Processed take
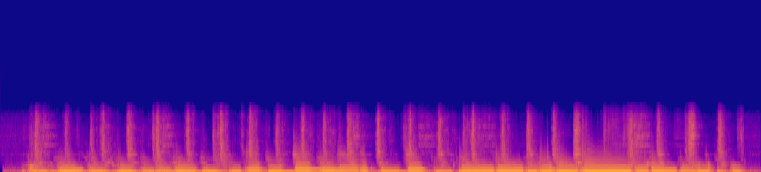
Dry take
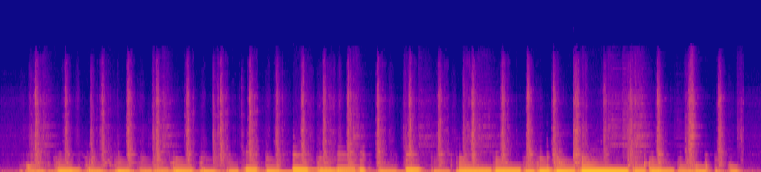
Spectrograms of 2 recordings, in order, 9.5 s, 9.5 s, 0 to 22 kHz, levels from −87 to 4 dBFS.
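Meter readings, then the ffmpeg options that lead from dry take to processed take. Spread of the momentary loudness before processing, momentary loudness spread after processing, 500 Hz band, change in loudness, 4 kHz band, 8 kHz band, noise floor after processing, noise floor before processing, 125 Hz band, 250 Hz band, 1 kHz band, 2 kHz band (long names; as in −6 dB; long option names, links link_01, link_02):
11 LU, 6 LU, −3.5 dB, −3.0 dB, −0.5 dB, −3.0 dB, −37 dBFS, −40 dBFS, −3.0 dB, −2.5 dB, −0.5 dB, −1.5 dB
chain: -filter_complex "[0:a]aresample=16000,asoftclip=type=tanh:threshold=-18dB,aresample=44100,acrossover=split=1600[link_01][link_02];[link_01]adelay=30[link_03];[link_03][link_02]amix=inputs=2:normalize=0,volume=2.5dB"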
